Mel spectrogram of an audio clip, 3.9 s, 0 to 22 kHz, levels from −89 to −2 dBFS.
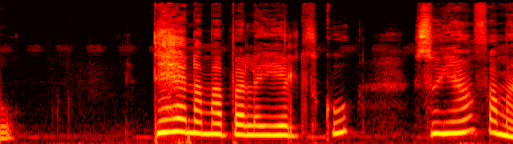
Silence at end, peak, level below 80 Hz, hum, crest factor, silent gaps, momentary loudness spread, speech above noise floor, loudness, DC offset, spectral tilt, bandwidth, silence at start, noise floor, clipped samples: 0 s; -12 dBFS; -60 dBFS; none; 18 dB; none; 11 LU; 34 dB; -29 LUFS; under 0.1%; -2.5 dB/octave; over 20 kHz; 0 s; -62 dBFS; under 0.1%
